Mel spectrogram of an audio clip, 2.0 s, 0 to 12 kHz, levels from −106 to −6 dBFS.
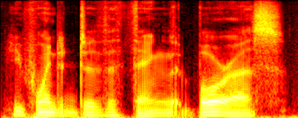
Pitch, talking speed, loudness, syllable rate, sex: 85 Hz, 240 wpm, -17 LUFS, 4.9 syllables/s, male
